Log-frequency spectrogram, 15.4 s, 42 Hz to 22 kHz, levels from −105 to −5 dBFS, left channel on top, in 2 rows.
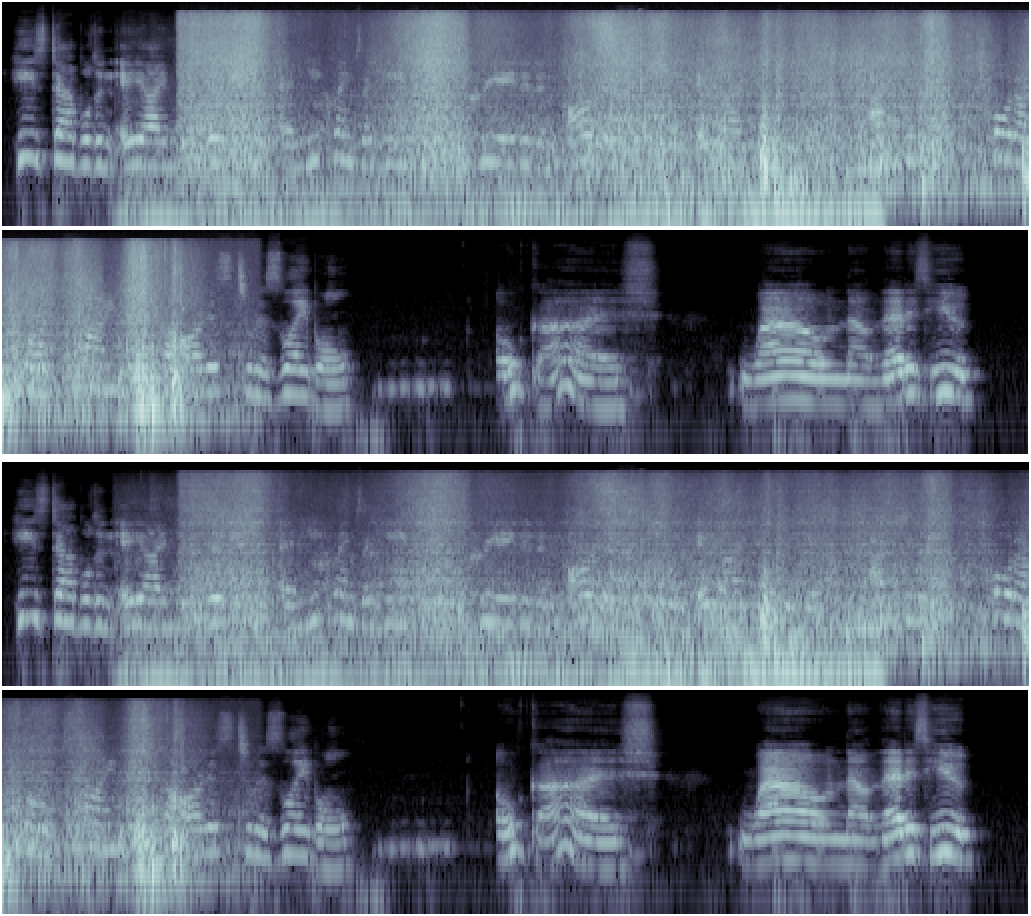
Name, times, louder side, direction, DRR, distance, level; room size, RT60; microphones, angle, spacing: voice 1, 0.1-1.7 2.1-3.2 3.5-7.1 7.4-10.3 10.8-11.1, left 2 dB, 25° left, 0.4 m, -38 dB
sound 1, 0.8-6.6, equal, 80° right, 0.7 m, -38 dB
sound 2, 1.3-9.6, left 6 dB, 85° left, 0.5 m, -30 dB
voice 2, 11.4-12.6 13.2-14.9, right 1 dB, 45° right, 0.6 m, -35 dB
3.3 x 2.1 x 2.2 m
head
